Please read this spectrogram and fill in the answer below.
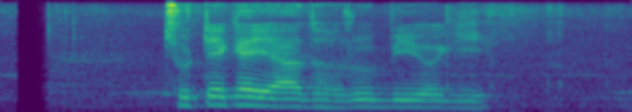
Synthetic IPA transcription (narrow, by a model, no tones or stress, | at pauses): t͡sʰuʈekajad̪ɦʌɾubijoɡi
